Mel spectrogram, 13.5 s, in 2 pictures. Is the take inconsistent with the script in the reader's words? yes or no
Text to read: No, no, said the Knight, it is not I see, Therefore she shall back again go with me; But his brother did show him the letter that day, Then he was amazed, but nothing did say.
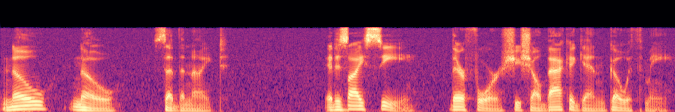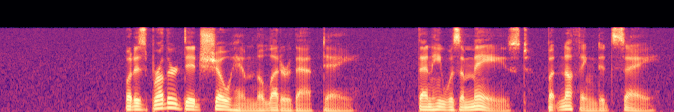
yes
